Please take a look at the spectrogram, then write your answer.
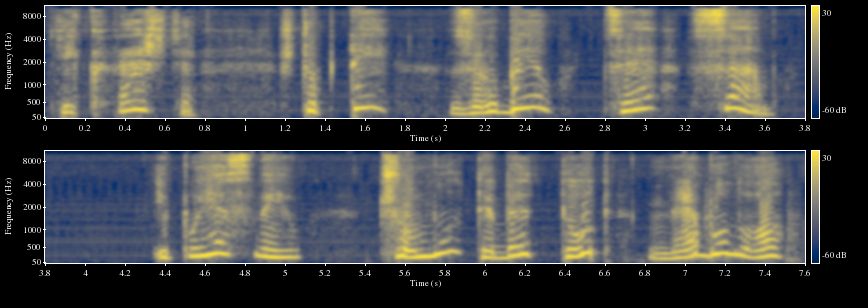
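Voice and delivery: put-on old woman threatening the thief; furious scolding. A narrator's reading. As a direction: spit each word as an order. Fig hitting and scolding.

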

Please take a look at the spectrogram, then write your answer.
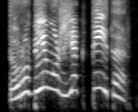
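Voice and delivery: high, eager rallying cry; rally everyone with sudden resolve; excited shout. A narrator's reading. Boys rallying each other against wolves, excited. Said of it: "вигукнули".

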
